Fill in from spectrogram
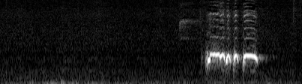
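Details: Single burst of zebra dove song: a short, loud, bubbling run of clipped cooing notes lasting about half a second, preceded by one faint high note. Otherwise a quiet background.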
